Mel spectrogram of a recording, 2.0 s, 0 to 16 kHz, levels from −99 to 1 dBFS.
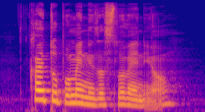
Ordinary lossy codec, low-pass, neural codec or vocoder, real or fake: none; 14.4 kHz; none; real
